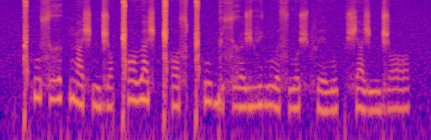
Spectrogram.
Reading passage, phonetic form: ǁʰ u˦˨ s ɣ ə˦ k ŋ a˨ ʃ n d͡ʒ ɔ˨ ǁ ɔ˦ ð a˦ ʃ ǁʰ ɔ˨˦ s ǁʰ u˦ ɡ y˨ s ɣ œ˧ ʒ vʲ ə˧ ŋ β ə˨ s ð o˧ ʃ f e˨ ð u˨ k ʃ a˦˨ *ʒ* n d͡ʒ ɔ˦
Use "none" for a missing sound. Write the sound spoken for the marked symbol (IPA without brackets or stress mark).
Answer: ʒ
